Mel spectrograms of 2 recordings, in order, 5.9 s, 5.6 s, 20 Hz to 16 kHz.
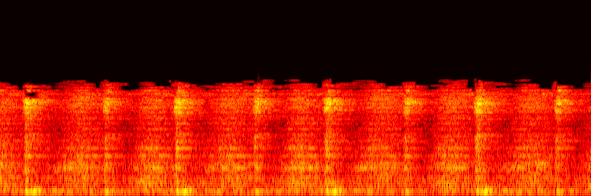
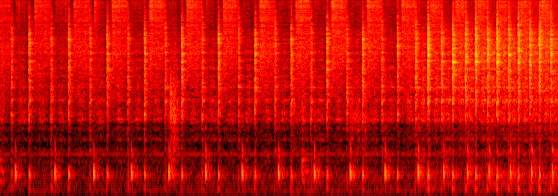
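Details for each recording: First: Model steam engine for a Stewart 504 boiler plant, after valve timing changed to admit steam just before bottom dead center; soft, evenly spaced exhaust beats, roughly eighty a minute, no stumbles, more powerful and faster: healthy even running. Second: Model steam engine for a Stuart 504 boiler plant on its first run on air in the workshop. Sharp, even beat about 140/min with hissing each stroke. Valve timing is wrong; piston rod gland and a drain are also blowing slightly.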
